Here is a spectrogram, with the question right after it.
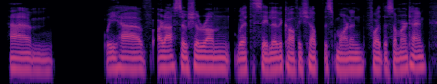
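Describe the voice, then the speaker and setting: A man with an Irish accent speaks at a moderate pace in a very deep, low pitch and a monotone, flat intonation. The sound is dry and close with no echo, and the recording is very clean with a silent background. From Ireland. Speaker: podcast co-host. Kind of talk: casual chat.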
